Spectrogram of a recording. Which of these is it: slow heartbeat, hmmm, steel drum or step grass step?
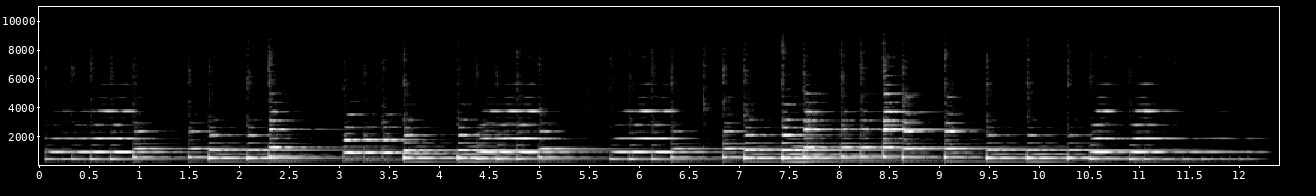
steel drum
